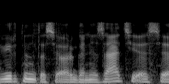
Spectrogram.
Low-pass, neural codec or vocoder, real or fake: 7.2 kHz; none; real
